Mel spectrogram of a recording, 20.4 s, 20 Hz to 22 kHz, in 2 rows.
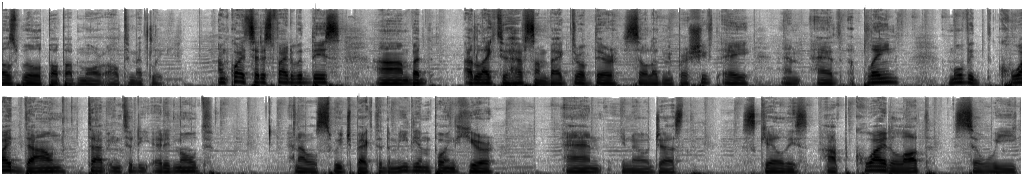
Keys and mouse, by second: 6.6 shift+a, 8.9 g, 10.0 click, 10.7 Tab, 11.0 s, 11.9 Escape, 13.0 ., 14.6 s, 19.6 click.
